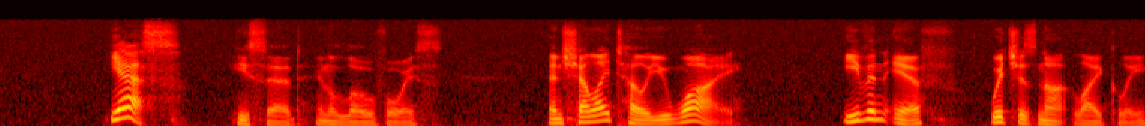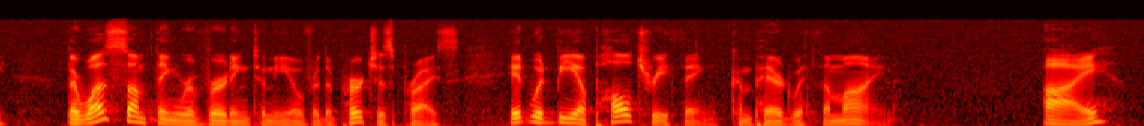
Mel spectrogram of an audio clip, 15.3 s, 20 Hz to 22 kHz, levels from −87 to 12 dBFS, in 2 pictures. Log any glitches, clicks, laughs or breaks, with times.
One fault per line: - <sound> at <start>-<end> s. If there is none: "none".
none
